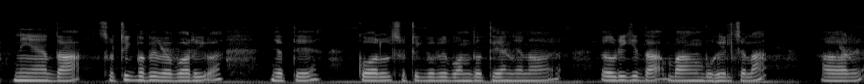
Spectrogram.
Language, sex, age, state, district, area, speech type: Santali, male, 30-45, West Bengal, Birbhum, rural, spontaneous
